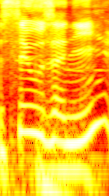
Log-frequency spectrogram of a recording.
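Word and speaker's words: Suzane: Dans un instant, Christophe Maé et Seuzani. Je l'ai bien prononcé ou pas, Ombline? – Très bien. – Très bien, oui.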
